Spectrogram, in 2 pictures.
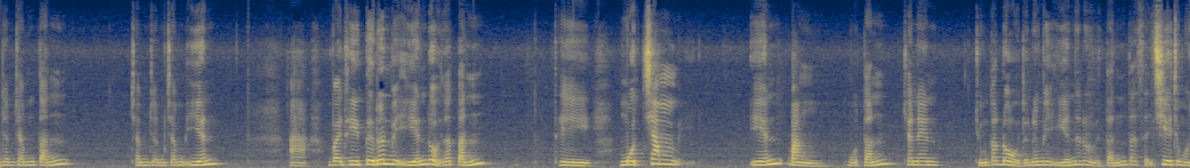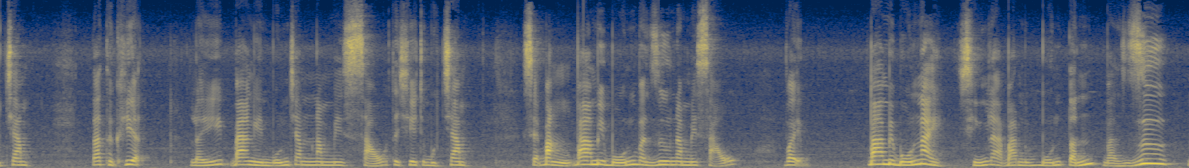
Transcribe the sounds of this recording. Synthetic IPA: t͡ɕa˧mt͡ɕə˨˦mt̪ə˨˦n | t͡ɕə˨˦mt͡ɕə˨˦mt͡ɕə˨˦mʔi˨˦ən | ʔaː˨˩və̰˧˨jt̪ʰi˨˩t̪ɨ˨˩ɗəː˧nvḭ˧˨ʔi˨˦ənɗo˧˩jzaː˧t̪ə˨˦n | t̪ʰi˨˩mo˨˩t̚t͡ɕa˧m | ʔi˨˦ənɓa˨˩ŋmo˨˩t̚t̪ə˨˦nt͡ɕɔ˧ne˧n | t͡ɕʊ˨˦ŋ͡mt̪aː˧ɗo˨˩jt̪ɨ˨˩ɗə˧nvḭ˧˨ʔi˨˦ənzaː˧ɗo˧˩vḭ˧˨˩t̪ə˨˦nt̪aː˧sɛ̰˧˥t͡ɕi˧ət͡ɕɔ˧mo˨˩t̚t͡ɕa˧m | t̪aː˧t̪ʰɨ˨˩k̚hḭ˧˨ən | lə˨˦jɓaː˧ŋi˨˩nɓo˨˦nt͡ɕa˧mna˧mːɨ˧əjsa˨˦wt̪ʰɨ˨˩t͡ɕi˧ət͡ɕɔ˧mo˨˩t̚t͡ɕa˧m | sɛ̰˧˥ɓa˨˩ŋɓaː˧mɨ˧əjɓo˨˦nvaː˨˩zɨ˧na˧mːɨ˧əjsa˨˦w | və̰˧˨j | ɓaː˧mɨ˧əjɓo˨˦nːa˨˩jt͡ɕï˨˦ŋ̟laː˨˩ɓaː˧mɨ˧əjɓo˨˦nt̪ə˨˦nvaː˨˩zɨ˧

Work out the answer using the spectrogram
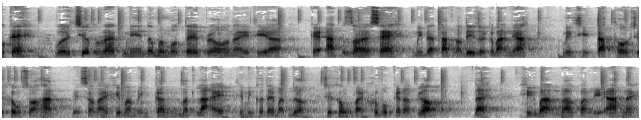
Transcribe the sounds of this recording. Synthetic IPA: ʔo˧wke˧vəː˨˦jt͡ɕɨ˦˥ək̚zɛ˦˥t̚mi˧nɨ˧˦˥mɨ˨˩ə˩mo˨˩t̚t̪e˧po˨˩na˨˩jt̪ʰi˨˩ʔəː˨˩kaː˨˦jʔaː˦˥p̚zɔ˧ɛ˧sɛ˧mï˨˩ŋ̟ɗa̰ː˧˥t̪a˦˥p̚nɔ˨˦ɗi˧zo˨˩jkaː˦˥k̚ɓa̰ː˧˨ɲaː˧ | mï˨˩ŋ̟t͡ɕi˧˩t̪a˦˥p̚t̪ʰo˧jt͡ɕɨ˨˦xə˧wŋ͡msɔ˨˦ɦa̰ː˧˩nɗe˧˩sa˧wna˨˩jxi˧maː˨˩mï˨˩ŋ̟kə˨˩nɓə˨˩t̚la̰ː˧˨jʔə˦jt̪ʰi˨˩mï˨˩ɔ˨˦t̪ʰe˧˩ɓə˨˩t̚ɗɨ˨˩ək̚t͡ɕɨ˨˦˥xə˧wŋ͡mfaː˧˩jxo˧jfʊ˨˩k͡p̚kːa˨˦jɗa˨˩ɣɔ˦˥p̚ | ɗə˧j | xi˧ka˦˥k̚ɓa̰ː˧˨nvaː˨˩wkwaː˧˩nli˨˦ʔaː˦˥p̚na˨˩j

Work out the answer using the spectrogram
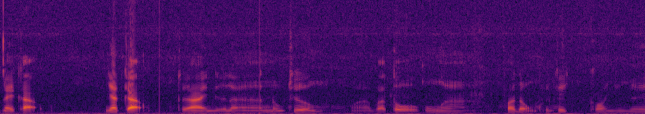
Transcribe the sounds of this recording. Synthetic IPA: ŋa˨˩jka̰ː˧˨wɲaː˦˥t̚ka̰ː˧˨wʔt̪ʰo˧˦ʔaː˧jnɨ̰˧˥laː˨˩nə˧wŋ͡mt͡ɕɨ˨˩əŋː˨˩vaː˨˩t̪o˧˩kʊ̰˧˥ŋ͡maː˧faː˦˥t̚ɗə̰˧˨wŋ͡mxwi˧˦ənxï˨˩k̟̚kɔ˨˦ɲɨ̰˧˥ŋe˨˦

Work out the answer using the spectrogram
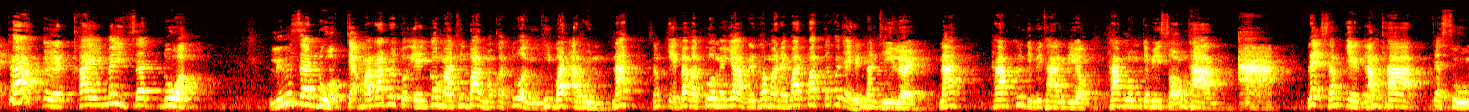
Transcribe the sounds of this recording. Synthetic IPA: t̪ʰaː˥˩kɤː˨˩t̪̚kʰa˧jma˥˩jsa˧du˨˩ək̚ | lɯː˨˦sa˧du˨˩ək̚t͡ɕa˨˩ʔmaː˧ɾa˦˥p̚d̪u˥˩t̪ːəʔeː˧ŋkɔː˥˩maː˧t̪ʰiː˥˩baː˥˩nkʰɔ˨˦ŋka˧t̪u˥˩ɐjuː˨˩t̪ʰiː˥˩wa˦˥t̪̚ʔaː˧ɾu˧nna˦˥sa˨˦ŋkeː˨˩baː˥˩ka˧t̪u˥˩əma˥˩jaː˥˩k̚ɾɤː˧kʰa˥˩mː˧na˧jwa˦˥t̪̚pa˦˥p̚t̪ɛː˧˩kɔː˥˩t͡ɕa˨˩he˨˦nt̪a˧nt̪ʰiː˧lɤː˧jna˦˥ | t̪ʰaː˧ŋkʰɯ˥˩nt͡ɕa˨˩miː˧t̪ʰaː˧ŋdi˧əwt̪ʰaː˧ŋlo˧ŋt͡ɕa˨˩miː˧sɔː˩˦ŋt̪ʰaː˧ŋʔaː˨˩ | lɛ˦˥ʔsa˨˦ŋkeː˨˩t̪̚la˩˦ŋt̪ʰaː˧t͡ɕa˨˩ʔsuː˨˦ŋ

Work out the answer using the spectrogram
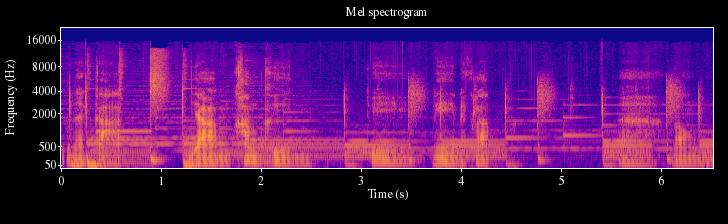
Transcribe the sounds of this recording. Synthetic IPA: mi˧naː˧ka̰ː˨˩t̪̚jaː˧mkʰa˥˩mkʰɯː˧nt̪ʰiː˥˩niː˥˩na˦˥kʰɾa˦˥p̚ | ʔaː˧˩lɔ˧ŋ

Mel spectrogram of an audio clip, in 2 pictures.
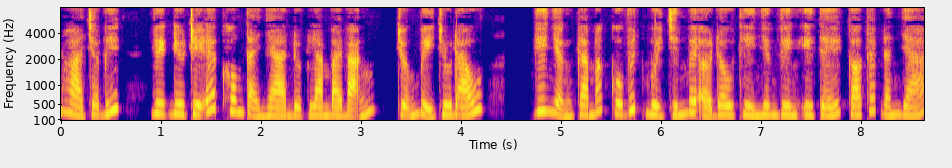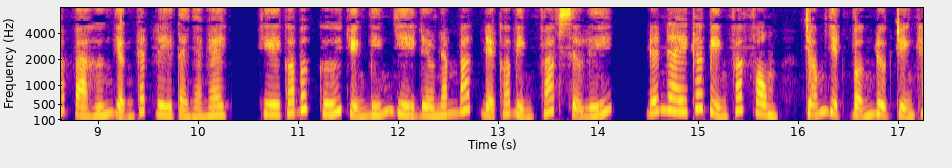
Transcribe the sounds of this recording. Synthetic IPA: nɦwaː˨˩t͡ɕɔ˧ɓi˦˥ət̚ | vi˨˩ək̚ɗi˨˩əwt͡ɕi˨˩ʔɛ˦˥p̚xə˧wŋ͡mt̪a̰ː˧˨jɲaː˨˩ɗɨ˨˩ək̚laː˨˩mɓaː˨˩jɓa̰ː˧˩nt͡ɕwə˧˩nɓḭ˧˨t͡ɕu˧˦ɗaː˨˦w | ɣi˧ɲə̰˧˨nkaː˧˩ma˦˥k̚kːo˧vi˦˥t̚mɨ˨˩əjt͡ɕi˨˦nm˧jʔəː˧˩ɗə˧wt̪ʰi˨˩ɲə˧nvi˧ənʔi˧t̪e˨˦kɔ˨˦kaː˦˥k̚ɗa˨˦jŋ̟zaː˨˦vaː˨˩ɦɨ˨˦əŋzə̰˧˨nka˦˥k̟̚li˧t̪a̰ː˧˨jɲaː˨˩ŋa˧j | xi˧kɔ˨˦ɓə˦˥t̚kɨ˨˦t͡ɕwḭ˧˩ənɓi˨˦ənzi˨˩ɗe˨˩wna˨˦mɓa˦˥t̚ɗe˧˩kɔ˨˦ɓḭ˧˨ənfaː˦˥p̚sɨ̰˧˨li˨˦ | ɗe˨˦nːa˧jkaː˦˥k̚ɓḭ˧˨ənfaː˦˥p̚fa˨˩wŋ͡m | t͡ɕə˨˦wŋ͡mzï˨˩k̟̚və̰˧˥nɗɨ˨˩ək̚t͡ɕḭ˧˩ənx

